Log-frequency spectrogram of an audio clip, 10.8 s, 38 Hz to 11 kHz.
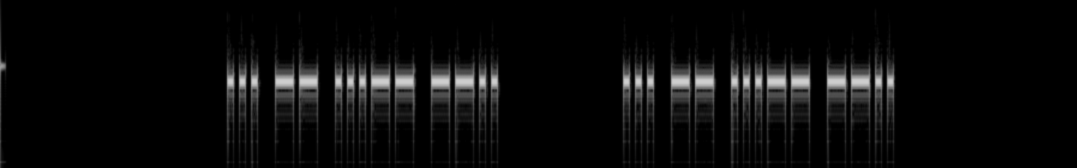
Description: Morse code, heard as a keyed tone, about 20 wpm, 700 Hz. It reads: SM3Z SM3Z
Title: DXCC-100 Call Signs - 4 Characters - Repeated 2x - 20wpm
